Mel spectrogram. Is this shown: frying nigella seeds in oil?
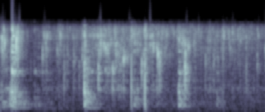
yes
